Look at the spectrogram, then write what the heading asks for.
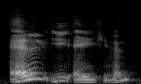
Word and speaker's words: lead: 을이라는 발음인데 혀가 이에 붙어요.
